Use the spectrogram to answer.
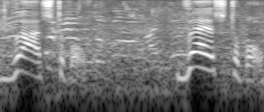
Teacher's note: don't pronounce e that comes after G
